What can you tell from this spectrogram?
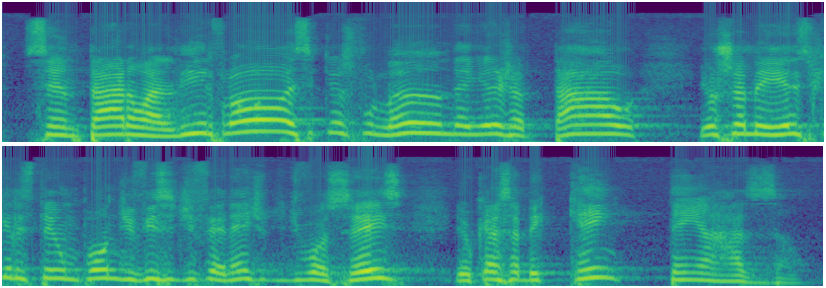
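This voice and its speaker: A man's voice: very high voice, darkish tone. A man preaching an evangelistic sermon as a pastor. He tells a story, acts out the dialogue and keeps asking the congregation questions.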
